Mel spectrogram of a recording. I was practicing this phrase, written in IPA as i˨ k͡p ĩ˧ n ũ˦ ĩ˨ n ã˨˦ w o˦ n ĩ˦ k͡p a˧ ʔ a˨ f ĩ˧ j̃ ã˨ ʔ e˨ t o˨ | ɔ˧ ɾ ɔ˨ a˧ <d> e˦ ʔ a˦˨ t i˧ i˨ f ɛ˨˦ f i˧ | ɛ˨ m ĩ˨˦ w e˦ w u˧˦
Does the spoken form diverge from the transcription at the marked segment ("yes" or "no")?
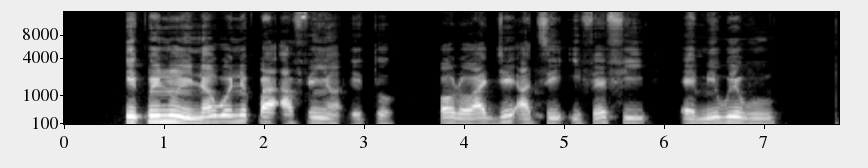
yes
